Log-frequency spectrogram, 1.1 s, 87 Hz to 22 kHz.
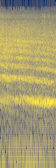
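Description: An FPV quadcopter on 2-blade APC or 3-blade Gemfan 5147 props passes at half throttle, a steady high-pitched motor whine that rises slightly as it sweeps by, fairly close, with no voices.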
